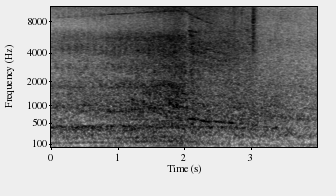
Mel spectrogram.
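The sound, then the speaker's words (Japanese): Several heavy trucks and passenger cars roll by on a road in a steady, loud rumble of engine and tire noise, with a brief hiss like an air brake near the end; no one speaks. Humidity is 57%. “トラックが何台もまたトラック乗用車乗用車みたいな感じで、まあ、とこういうのもねわーっと入ると思うんですけど”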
